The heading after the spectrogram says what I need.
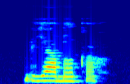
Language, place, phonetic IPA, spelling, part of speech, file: Russian, Saint Petersburg, [ˈv‿jabɫəkəx], в яблоках, adverb, LL-Q7737 (rus)-в яблоках.wav
- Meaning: dappled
